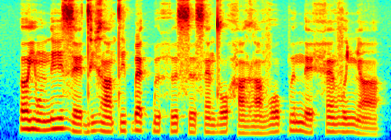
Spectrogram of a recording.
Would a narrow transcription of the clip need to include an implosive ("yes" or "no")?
yes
